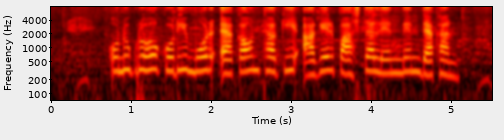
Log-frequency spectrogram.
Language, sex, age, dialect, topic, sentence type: Bengali, female, 25-30, Rajbangshi, banking, statement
